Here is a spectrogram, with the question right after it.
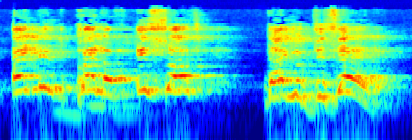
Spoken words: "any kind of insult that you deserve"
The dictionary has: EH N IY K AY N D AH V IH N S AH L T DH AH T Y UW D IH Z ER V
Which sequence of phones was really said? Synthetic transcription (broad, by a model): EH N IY K AY N D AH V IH S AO T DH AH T Y UW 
